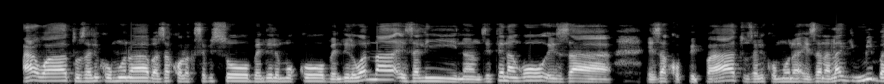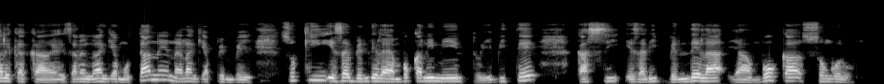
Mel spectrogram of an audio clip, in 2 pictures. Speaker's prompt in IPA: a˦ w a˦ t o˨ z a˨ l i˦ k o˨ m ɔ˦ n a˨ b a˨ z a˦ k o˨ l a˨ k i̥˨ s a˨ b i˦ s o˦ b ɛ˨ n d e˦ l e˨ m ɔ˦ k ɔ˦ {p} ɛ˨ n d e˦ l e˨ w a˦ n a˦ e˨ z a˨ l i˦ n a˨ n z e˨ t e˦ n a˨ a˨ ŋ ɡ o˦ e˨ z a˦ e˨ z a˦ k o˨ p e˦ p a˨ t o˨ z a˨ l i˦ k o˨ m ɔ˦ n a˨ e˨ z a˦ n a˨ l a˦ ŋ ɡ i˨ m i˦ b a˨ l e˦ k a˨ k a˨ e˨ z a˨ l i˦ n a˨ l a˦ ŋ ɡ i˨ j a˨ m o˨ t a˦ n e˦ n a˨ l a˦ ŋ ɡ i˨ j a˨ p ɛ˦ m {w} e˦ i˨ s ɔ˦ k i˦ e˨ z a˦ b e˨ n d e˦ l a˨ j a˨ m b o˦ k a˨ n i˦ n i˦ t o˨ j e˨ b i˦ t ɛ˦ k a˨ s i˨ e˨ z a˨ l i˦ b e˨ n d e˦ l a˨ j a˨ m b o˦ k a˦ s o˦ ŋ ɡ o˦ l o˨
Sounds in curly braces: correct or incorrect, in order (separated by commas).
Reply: incorrect, incorrect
